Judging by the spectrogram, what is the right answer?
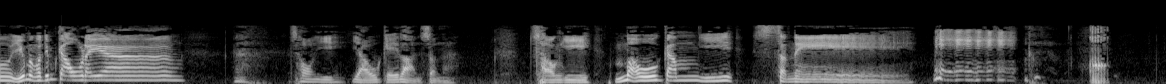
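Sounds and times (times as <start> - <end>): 
speech: 0.0 - 4.6, 5.3 - 10.5
sheep or goat bleating: 9.4 - 10.2.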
